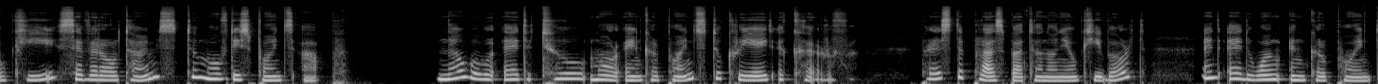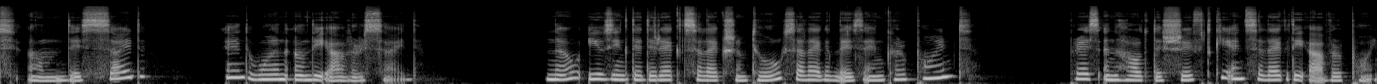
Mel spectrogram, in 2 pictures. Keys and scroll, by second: 9.7 =, 19.2 a.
